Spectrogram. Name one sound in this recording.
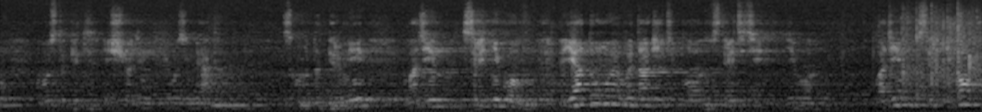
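A man speaks calmly into a microphone over loudspeakers in a large hall.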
